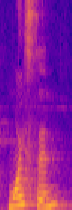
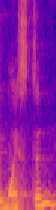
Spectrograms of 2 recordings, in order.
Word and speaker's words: moisten: going to be fastened moisten you will not say moist in you have to keep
